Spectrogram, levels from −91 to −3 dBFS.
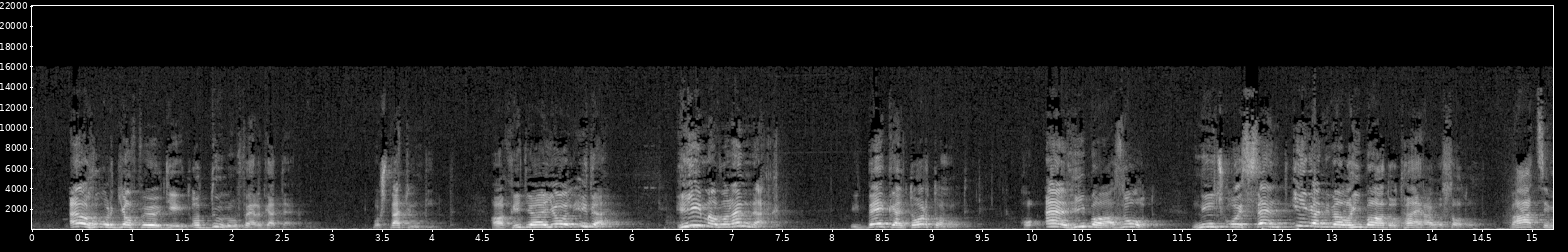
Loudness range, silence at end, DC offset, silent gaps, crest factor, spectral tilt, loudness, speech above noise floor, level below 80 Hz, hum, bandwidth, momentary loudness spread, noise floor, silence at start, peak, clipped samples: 4 LU; 0 s; under 0.1%; none; 18 dB; -3.5 dB/octave; -20 LUFS; 34 dB; -54 dBFS; none; 15.5 kHz; 15 LU; -54 dBFS; 0.35 s; -4 dBFS; under 0.1%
